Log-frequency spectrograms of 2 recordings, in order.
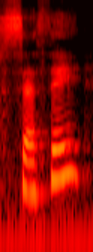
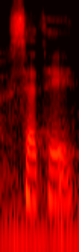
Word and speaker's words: Sethe: i think it's pronounced sethe but can i just call her set it's just so much easier to roll off the tongue but i think it's pronounced sete i think so anyway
